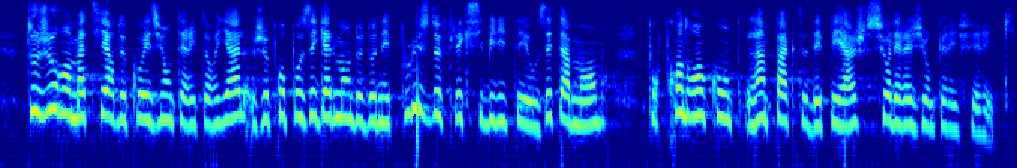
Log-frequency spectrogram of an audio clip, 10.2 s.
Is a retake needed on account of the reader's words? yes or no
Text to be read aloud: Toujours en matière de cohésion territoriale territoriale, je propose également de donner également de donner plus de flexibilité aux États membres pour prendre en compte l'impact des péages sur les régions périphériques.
yes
